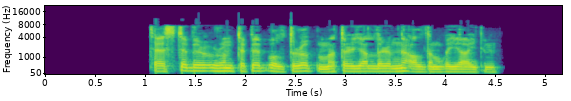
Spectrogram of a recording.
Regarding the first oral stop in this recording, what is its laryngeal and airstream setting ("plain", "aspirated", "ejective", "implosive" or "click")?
aspirated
